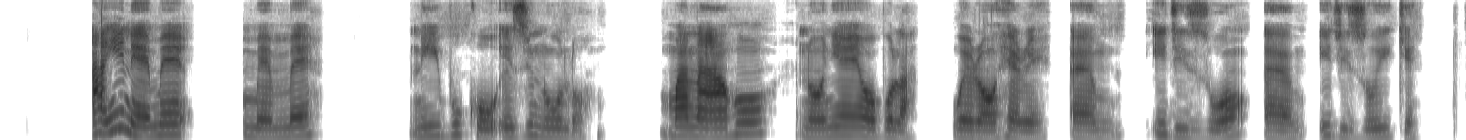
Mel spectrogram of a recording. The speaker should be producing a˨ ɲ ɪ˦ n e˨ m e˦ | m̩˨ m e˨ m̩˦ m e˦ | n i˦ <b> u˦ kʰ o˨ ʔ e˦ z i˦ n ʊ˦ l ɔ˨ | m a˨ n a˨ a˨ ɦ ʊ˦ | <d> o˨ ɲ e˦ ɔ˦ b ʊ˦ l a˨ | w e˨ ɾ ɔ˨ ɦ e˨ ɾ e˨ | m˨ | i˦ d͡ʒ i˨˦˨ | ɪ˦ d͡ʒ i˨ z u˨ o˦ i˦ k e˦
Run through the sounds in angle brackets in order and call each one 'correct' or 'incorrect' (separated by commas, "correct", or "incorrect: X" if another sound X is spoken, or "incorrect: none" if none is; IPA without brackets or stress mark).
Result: correct, incorrect: n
